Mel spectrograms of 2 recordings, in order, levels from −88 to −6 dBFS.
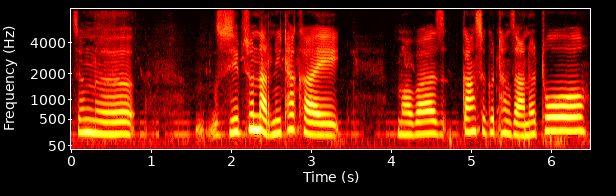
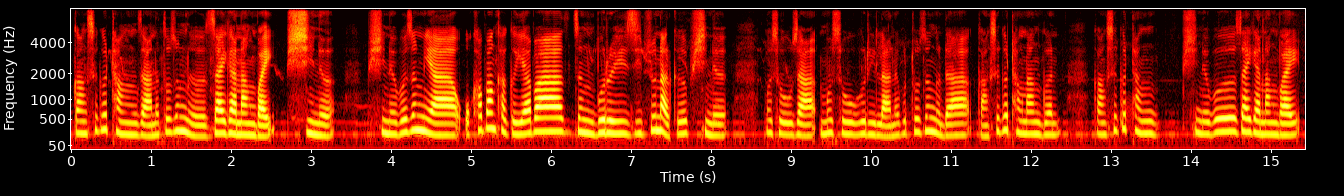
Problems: constant background noise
